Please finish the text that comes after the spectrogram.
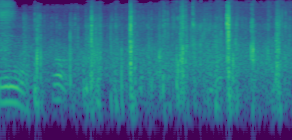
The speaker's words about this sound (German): Nun werden die Esel gesattelt. Jaoud und sein Team brechen zum nächsten Haus auf.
